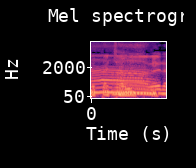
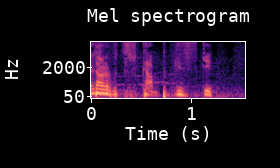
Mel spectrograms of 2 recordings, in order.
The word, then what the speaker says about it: Tchaikovsky: Seguramente le hayan dicho así, pero no es así el apellido. Yo no lo sé pronunciar muy bien, por eso le digo Tachavisky. – A ver, ¿cómo es? – Tchaikovsky.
